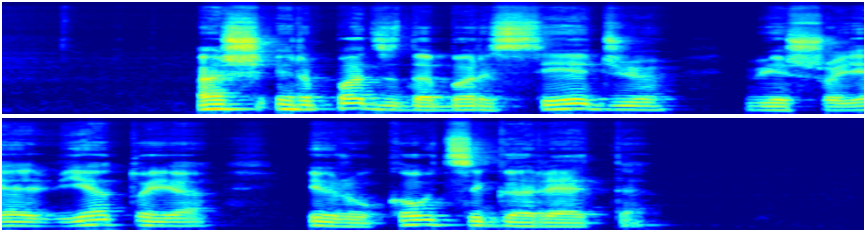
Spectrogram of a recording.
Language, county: Lithuanian, Kaunas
